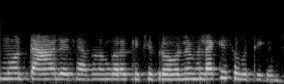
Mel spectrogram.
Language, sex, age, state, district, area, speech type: Odia, female, 18-30, Odisha, Subarnapur, urban, conversation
